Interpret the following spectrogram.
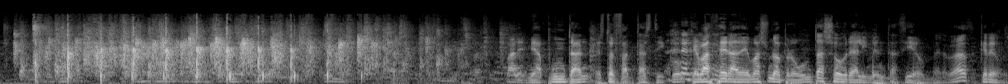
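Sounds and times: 
audience applause: 0.0s - 5.2s
speech: 5.1s - 10.0s.

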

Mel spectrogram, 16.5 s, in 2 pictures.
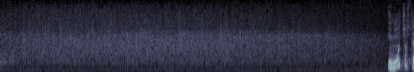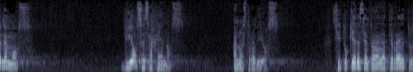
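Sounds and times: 
audience applause: 0.0s - 7.7s
speech: 7.8s - 9.0s, 10.8s - 12.0s, 13.0s - 13.9s, 15.0s - 16.5s.

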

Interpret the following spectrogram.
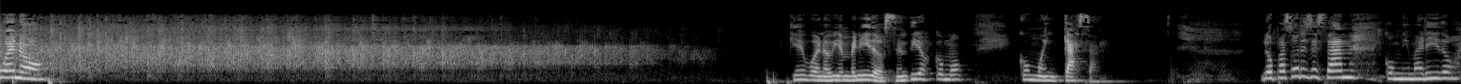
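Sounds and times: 
audience applause: 0.0s - 7.2s
speech: 0.1s - 0.6s, 7.9s - 11.2s, 12.6s - 14.6s.

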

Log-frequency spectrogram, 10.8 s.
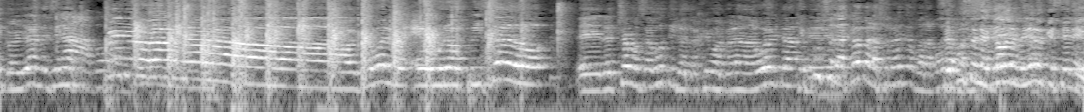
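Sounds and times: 
speech: 0.0s - 2.0s, 6.1s - 10.8s
audience clapping: 0.6s - 5.8s.

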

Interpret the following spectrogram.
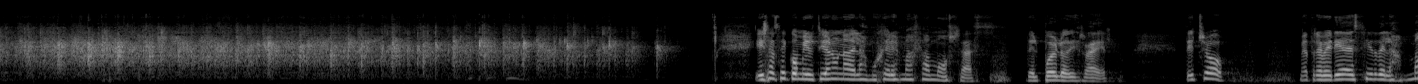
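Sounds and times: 
audience applauding: 0.0s - 7.0s
speech: 7.6s - 11.2s, 11.8s - 12.4s, 13.0s - 14.1s.

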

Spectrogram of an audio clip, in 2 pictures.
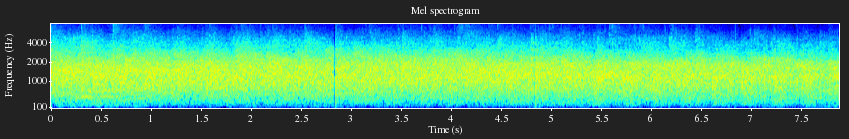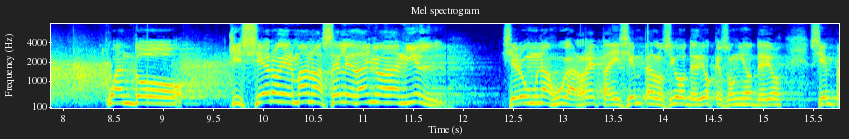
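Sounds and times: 
audience applause: 0.0s - 9.9s
speech: 8.5s - 15.7s.

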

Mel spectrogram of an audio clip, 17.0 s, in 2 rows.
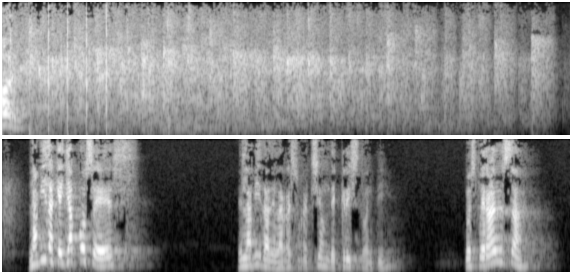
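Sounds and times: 
audience applauding loudly: 0.0s - 8.7s
speech: 8.9s - 10.5s, 12.1s - 14.5s, 15.4s - 16.5s.

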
